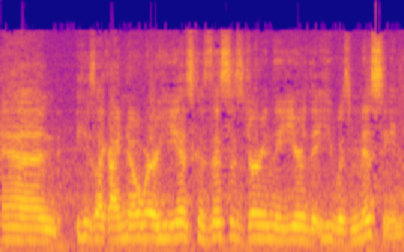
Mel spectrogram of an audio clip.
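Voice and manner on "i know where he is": plain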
